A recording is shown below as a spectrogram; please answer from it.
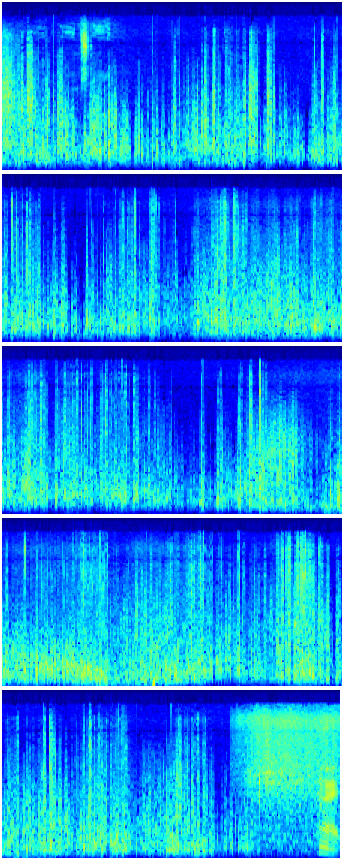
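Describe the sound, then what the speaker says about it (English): Strong wind roars over an exposed summit of Armstrong Mountain in the Adirondack High Peaks, a loud, continuous buffeting with gusty surges that batter the microphone throughout. "The wind is whipping so hard."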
